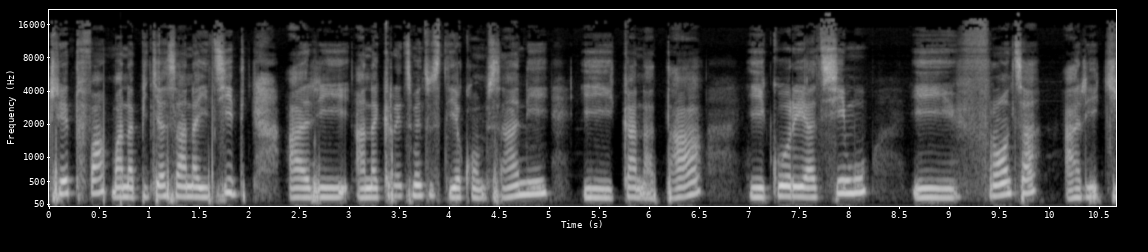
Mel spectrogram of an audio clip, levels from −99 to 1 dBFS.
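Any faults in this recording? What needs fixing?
A loud pop, a sharp double thump from 0.54 to 0.73 s and a harder single one at 1.63 to 1.65 s, sits over the speech, likely from a voltage spike such as a plug, switch or static discharge. Secure connections and switch equipment before recording to prevent it.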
